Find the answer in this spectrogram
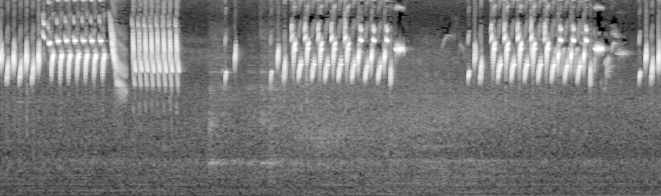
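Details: European goldfinch lesson song for pet birds, a lively high chatter of quick repeated chirps broken by a silent gap, with a faint low thud near three seconds.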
